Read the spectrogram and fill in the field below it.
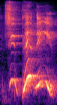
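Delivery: high, loud, slow shocked cry; startled grandmother's outcry. A narrator's reading. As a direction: yelp it in alarm. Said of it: "Grandma cried".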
